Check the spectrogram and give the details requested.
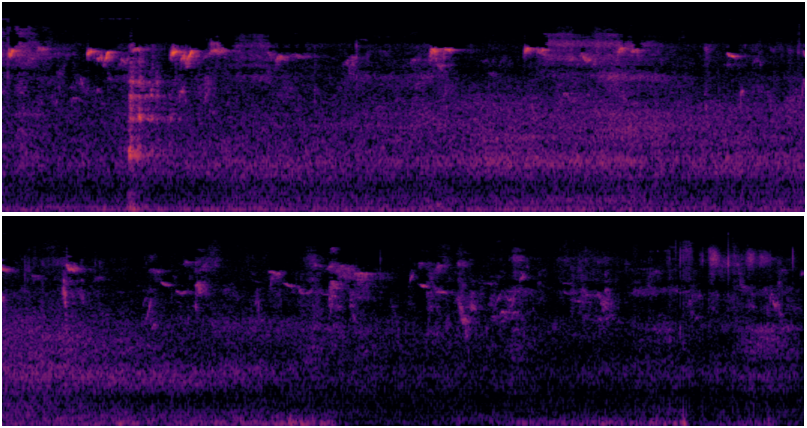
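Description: Songbirds chirping and twittering, many short high calls throughout, over a low rumble that falls away about two-thirds of the way through. A sharp knock about a second in is the loudest moment.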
